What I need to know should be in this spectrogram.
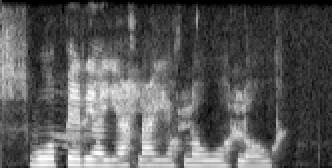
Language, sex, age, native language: Icelandic, female, 11, Icelandic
